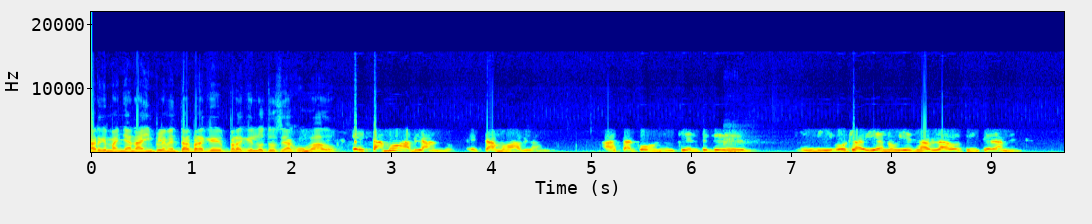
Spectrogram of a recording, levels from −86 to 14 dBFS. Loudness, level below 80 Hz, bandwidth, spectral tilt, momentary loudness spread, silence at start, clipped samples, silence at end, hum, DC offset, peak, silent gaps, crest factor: -14 LUFS; -44 dBFS; 9.4 kHz; -7.5 dB/octave; 9 LU; 0 s; under 0.1%; 0.45 s; none; under 0.1%; 0 dBFS; none; 14 dB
